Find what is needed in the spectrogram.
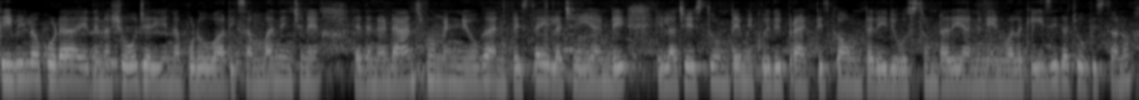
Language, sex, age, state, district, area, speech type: Telugu, female, 30-45, Telangana, Ranga Reddy, urban, spontaneous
